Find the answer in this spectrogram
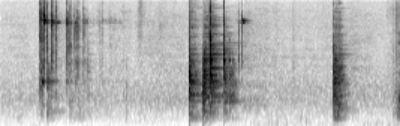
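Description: Metal clanks as steel hydraulic-cylinder parts and a screwdriver are handled and set down on a steel work table during seal removal. There are three separate clatters, the middle one ringing briefly.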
